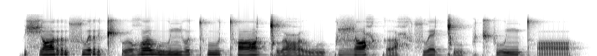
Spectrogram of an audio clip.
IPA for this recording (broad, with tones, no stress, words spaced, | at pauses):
ɕɒ˧˥r sʷə˧˥rt͡ʃʼʊ˩˧ ʁʷʌ˥wu˧ɲʊ˧ tʰu˥tʰɒ˧˥ǀʊ˩˧ʕʊ˩ wu˩˧kɮɒ˧˥ħkʌ˩ħ sʷɛ˧ǀu˩˧kt͡ʃʼu˧ɲ tʰɒ˩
